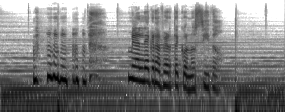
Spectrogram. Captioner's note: giggles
